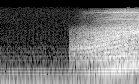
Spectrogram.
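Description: A whooshing noise that sweeps upward in pitch and swells in loudness from about a second in, after a brief low lull with faint hum: a rising whoosh sound effect opening a TV commercial.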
